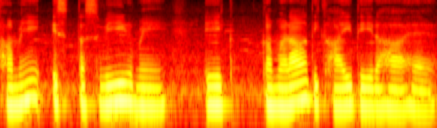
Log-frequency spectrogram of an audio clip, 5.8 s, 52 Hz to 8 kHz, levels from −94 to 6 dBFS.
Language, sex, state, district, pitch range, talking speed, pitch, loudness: Hindi, male, Bihar, Patna, 130-145 Hz, 105 wpm, 135 Hz, -14 LUFS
